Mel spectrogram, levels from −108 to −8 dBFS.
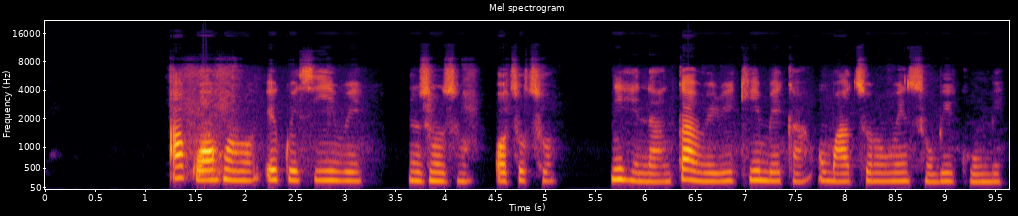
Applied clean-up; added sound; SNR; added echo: none; none; none; none.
